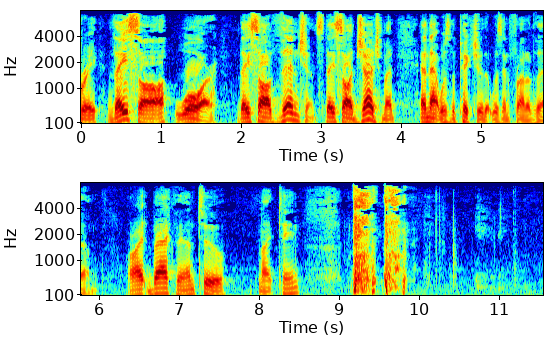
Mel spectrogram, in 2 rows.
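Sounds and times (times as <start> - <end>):
speech: 0.0 - 9.9
harsh coughs: 9.2 - 10.0, 10.7 - 11.2.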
